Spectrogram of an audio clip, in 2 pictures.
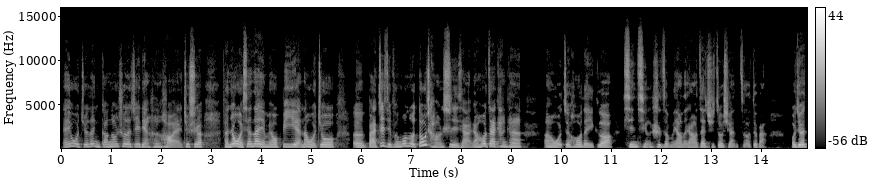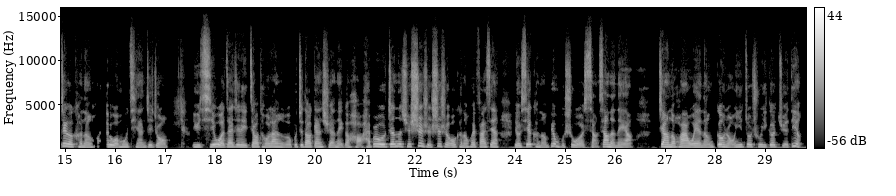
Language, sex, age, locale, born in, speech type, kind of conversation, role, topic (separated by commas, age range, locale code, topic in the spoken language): Chinese, female, 30-34, zh-CN, China, conversation, advice, user, 我想法很多却一直无法决定方向，该怎么办？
